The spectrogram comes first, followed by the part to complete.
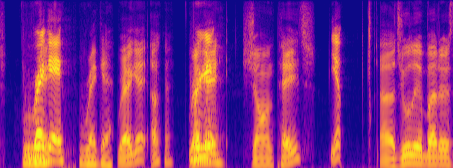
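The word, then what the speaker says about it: Regé-Jean: Reggae.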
